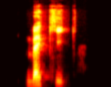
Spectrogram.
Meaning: plural of bacchique
- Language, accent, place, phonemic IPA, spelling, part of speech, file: French, France, Lyon, /ba.kik/, bacchiques, adjective, LL-Q150 (fra)-bacchiques.wav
